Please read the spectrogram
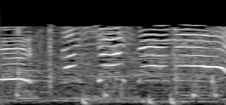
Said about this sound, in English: He missed it, and people are cheering.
